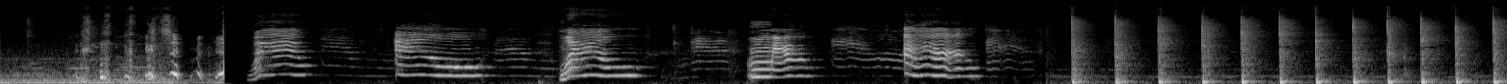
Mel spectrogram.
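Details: Domestic cat from a funny cat compilation giving about five drawn-out, wavering meows spaced a second or two apart, after a burst of muffled voices, then a run of sharp, evenly repeated tapping pulses roughly twice a second.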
